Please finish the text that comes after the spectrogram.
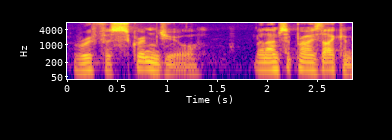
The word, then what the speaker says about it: Scrimgeour: There was, we have kind of eventually reached consensus on how to say his name, and we're going with Scrimmager.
